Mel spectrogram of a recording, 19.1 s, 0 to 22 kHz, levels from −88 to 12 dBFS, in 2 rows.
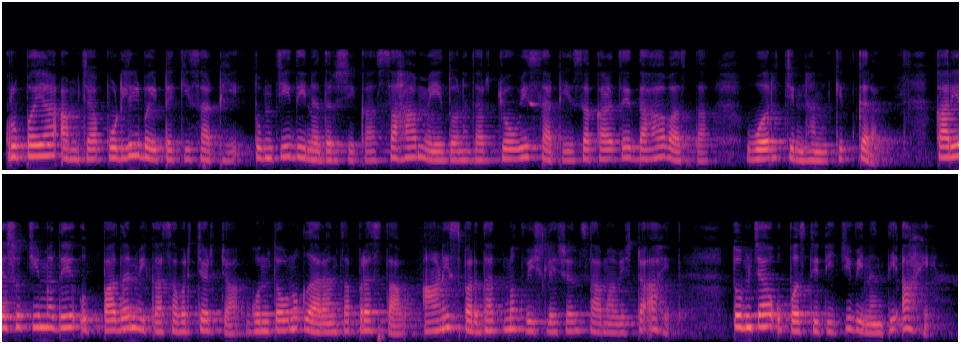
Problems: none marked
